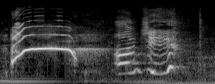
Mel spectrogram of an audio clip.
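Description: A young woman's high-pitched shriek, one held note lasting most of a second, followed by a shorter, wavering squeal.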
